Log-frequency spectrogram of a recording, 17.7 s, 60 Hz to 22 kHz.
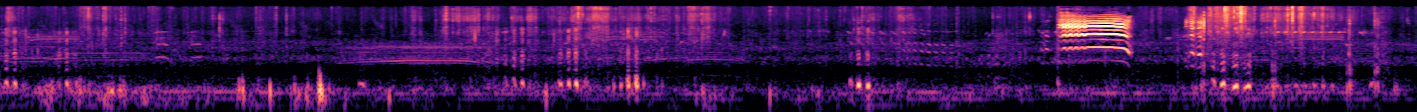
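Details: Nigerian Dwarf goat kids at KW Farms, Wapato, Washington, 8 May 2017; several drawn-out wavering bleats, with a loud sharp burst of noise near the thirteen-second mark and steady barnyard clatter.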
